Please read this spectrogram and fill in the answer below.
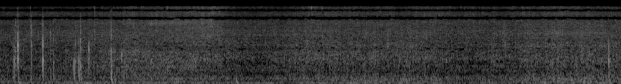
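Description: Dry yellow rice poured from a bag into a saucepan of boiling coconut water and chicken broth: a steady, rain-like patter of grains falling into the bubbling liquid. There are a few sharp clicks in the first second.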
